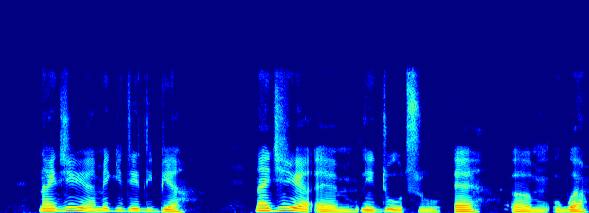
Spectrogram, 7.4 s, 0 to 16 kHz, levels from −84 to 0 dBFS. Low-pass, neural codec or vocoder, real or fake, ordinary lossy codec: 10.8 kHz; codec, 24 kHz, 3.1 kbps, DualCodec; fake; none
